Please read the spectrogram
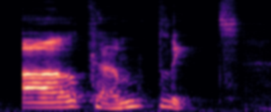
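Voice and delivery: loud, triumphant exclamation with an announcer-like flourish. The Toad, pulling open a locker, speaks triumphantly. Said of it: "said the toad triumphantly".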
